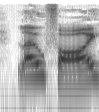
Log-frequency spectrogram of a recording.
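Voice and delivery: lo-fi said in put-on cockney accent. Echoing a british word, put-on cockney accent on lo-fi. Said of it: "You've got a little bit of a Cockney accent happening".

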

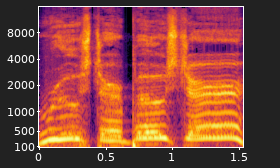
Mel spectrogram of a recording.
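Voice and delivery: very high, shrill, full-throated top-of-lungs scream. A husband retells his wife ordering a drink: retelling a top-of-lungs scream. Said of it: "screams it at the top of her lungs".

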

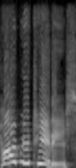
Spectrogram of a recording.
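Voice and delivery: put-on chirpy, excited country accent, pitched very high. Imitating a former coworker from the country: imitating Amber. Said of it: "she used to say".

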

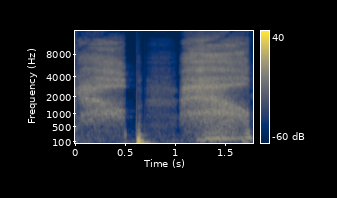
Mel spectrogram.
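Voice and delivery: audible, called-out stage whisper. Retelling a woman calling for help into the radio: stage whisper. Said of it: "She's like stage whispering into the thing".

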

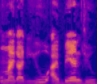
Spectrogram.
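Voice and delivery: put-on angry character voice. Retelling a scene where Spanish Jackie finds someone in her bar: imitating Spanish Jackie angry. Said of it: "she's even more pissed".

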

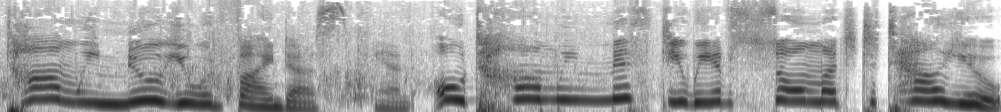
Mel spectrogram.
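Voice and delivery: very high, loud shouting. Narrating two companions greeting the boy they had missed, shouting. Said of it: "began shouting".

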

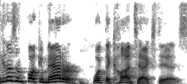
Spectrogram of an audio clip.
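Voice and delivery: mock mad, angry, swooping cursing outburst. Retelling an angry reply to a neighbor: retelling own angry reply. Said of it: "I got so mad when she said that".

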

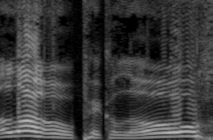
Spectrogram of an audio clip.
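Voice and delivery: loud, hammy, fake anime dub voice. Asking someone to do a Kami voice, then trying it: Kami voice. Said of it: "Could someone just do a Kami voice?".

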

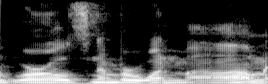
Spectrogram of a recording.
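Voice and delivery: plain

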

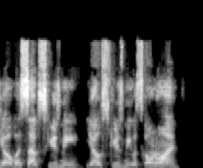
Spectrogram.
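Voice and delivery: casual Philadelphia accent. Showing how they can't casually greet someone, in a Philly accent. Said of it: "my Philly accent can come out".

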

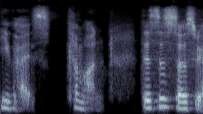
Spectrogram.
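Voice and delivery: put-on breathy, teary, choked-up near-whisper. Retelling thanking friends for surprise gifts: retelling own tearful words. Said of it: "I was, like, in tears".

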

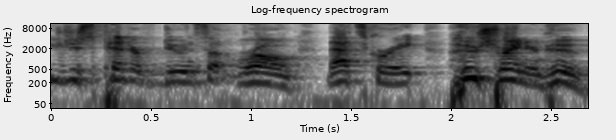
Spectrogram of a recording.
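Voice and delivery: quick, thick, cutting sarcastic tone. Retelling what a lady said while petting the dog, mock-sarcastic lady's remark. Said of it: "Like she was just real sarcastic".

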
